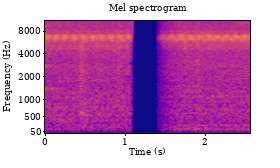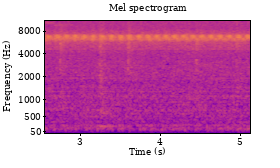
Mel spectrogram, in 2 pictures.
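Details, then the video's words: Crickets at night, recorded on a Samsung Galaxy S4: a continuous high, thin trill holds steady throughout, broken by a brief cut-out near the one-second mark, over a broad hiss of background noise. "CRICKET SOUNDS | RELAXING SOUNDS OF NATURE AT NIGHT"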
